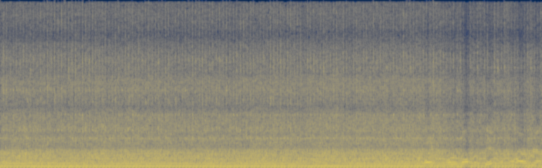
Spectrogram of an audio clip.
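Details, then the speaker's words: Briggs and Stratton auto-choke lawnmower engine with replaced aftermarket carburetor at full throttle: steady, even drone but revs sit lower than they should; governor spring too slack, fixed by bending the linkage loop to tighten the spring. "so you can hear on full speed it's not quite revving up as much as it should so this is what we do to fix that"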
